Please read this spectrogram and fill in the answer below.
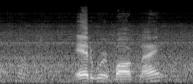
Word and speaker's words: Bouknight: Say your name and spell it for me. Edward Balknight.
